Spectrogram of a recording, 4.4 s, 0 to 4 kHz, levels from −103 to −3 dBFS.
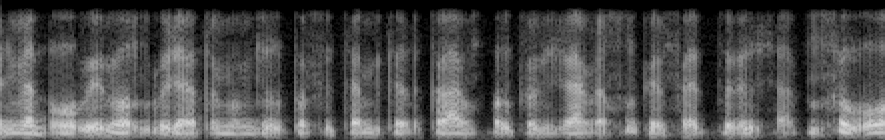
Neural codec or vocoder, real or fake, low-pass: autoencoder, 44.1 kHz, a latent of 192 numbers a frame, MeloTTS; fake; 3.6 kHz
